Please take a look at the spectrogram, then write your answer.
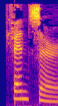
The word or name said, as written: fencer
